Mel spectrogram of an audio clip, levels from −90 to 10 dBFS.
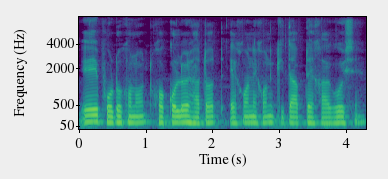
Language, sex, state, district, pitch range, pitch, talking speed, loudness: Assamese, male, Assam, Sonitpur, 115-120 Hz, 115 Hz, 140 wpm, -17 LUFS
